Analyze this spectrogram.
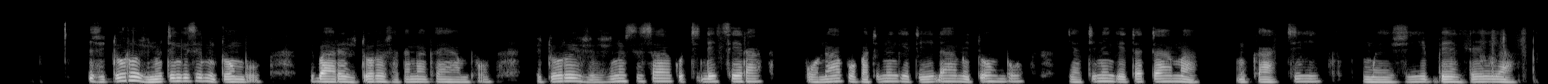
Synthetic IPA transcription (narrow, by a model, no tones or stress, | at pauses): ʐito̞ɾo̞ʐino̞te̞ŋɡe̞semito̞mbo̞̰ʐiɓaɾeʐito̞ɾo̞ʐakanakajaːmbo̰ʐ̥ito̞ɾo̞iʐiʐino̞sisakutiɗe̞t͡se̞ɾʔa | po̞napo̞p̬atine̞ŋɡe̞tiiɗamito̞mbo̞ | jatine̞ŋɡe̞tatama | mukatʰi | mwe̞ʐibʱe̞ɮe̞ːja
